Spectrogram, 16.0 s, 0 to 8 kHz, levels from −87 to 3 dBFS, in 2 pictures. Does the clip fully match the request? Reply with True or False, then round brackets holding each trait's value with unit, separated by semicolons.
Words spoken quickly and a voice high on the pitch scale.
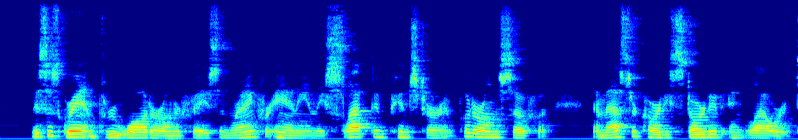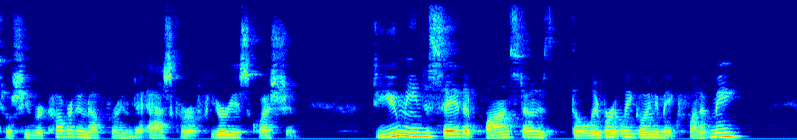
False (210 wpm; 165 Hz)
